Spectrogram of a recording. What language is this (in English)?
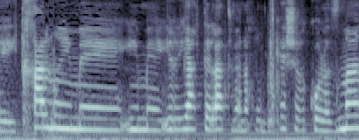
Hebrew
